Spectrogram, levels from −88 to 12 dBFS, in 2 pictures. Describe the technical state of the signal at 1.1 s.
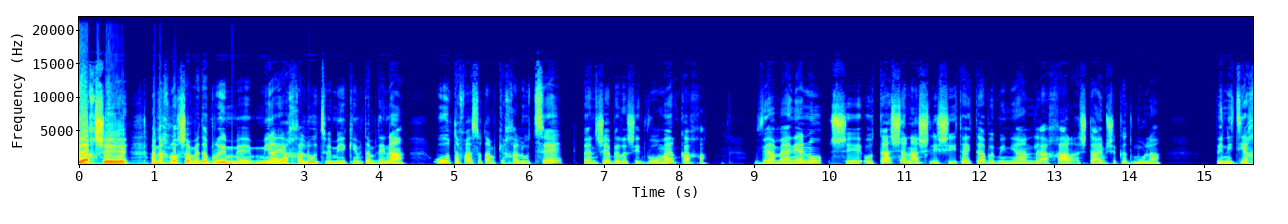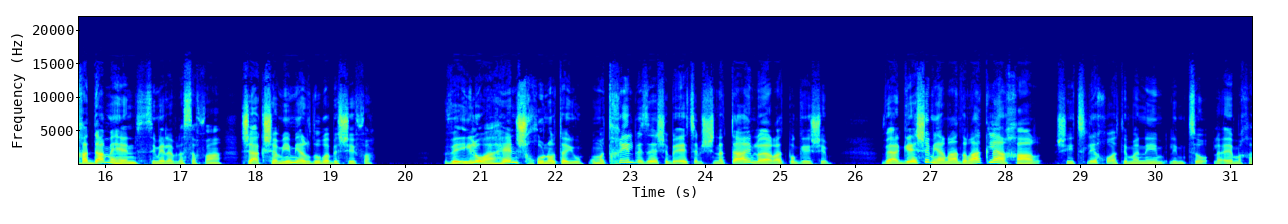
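At 1.1 s the sound has a harsh, crackling edge on its loudest peaks. This is microphone overload, running from 0.98 to 1.45 s. The likely cause is an input level set too high, driving peaks about 7 dB past the converter's limit so their tops are sliced flat, affecting a small fraction of samples.

Just before, at 1.02 s, the level of both foreground and background drops abruptly by about 10 dB. This is the microphone volume stepped down, likely the call software reacting to those clipped peaks by cutting the device's input gain in a single step.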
